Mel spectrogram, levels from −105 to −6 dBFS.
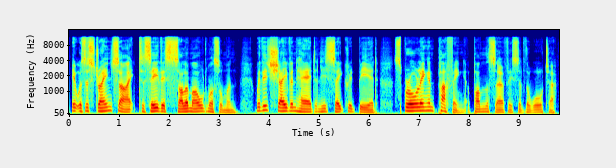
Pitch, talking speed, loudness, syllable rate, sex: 120 Hz, 170 wpm, -20 LUFS, 4.5 syllables/s, male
